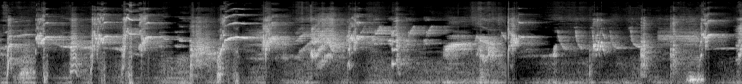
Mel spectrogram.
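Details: Black-winged myna singing a varied training song: rasping squawks, rising whistles and clicking notes in a dense, continuous flow, with a noisy background.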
